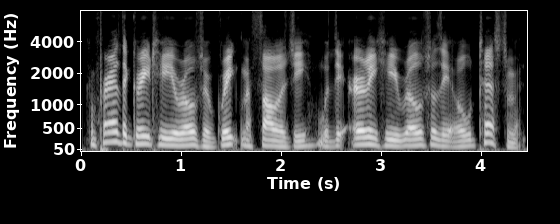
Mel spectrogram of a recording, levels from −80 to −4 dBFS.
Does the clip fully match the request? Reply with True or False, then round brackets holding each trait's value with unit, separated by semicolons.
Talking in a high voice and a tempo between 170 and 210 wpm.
False (130 Hz; 200 wpm)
